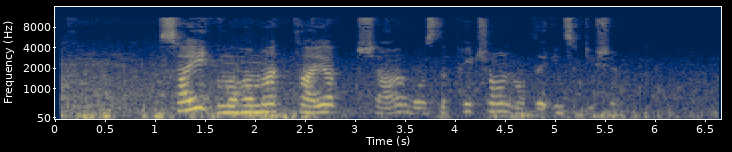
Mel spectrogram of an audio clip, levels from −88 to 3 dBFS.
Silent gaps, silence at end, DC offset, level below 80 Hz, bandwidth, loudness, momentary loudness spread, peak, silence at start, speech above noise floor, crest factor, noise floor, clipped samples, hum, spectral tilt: none; 0.5 s; under 0.1%; -34 dBFS; 11.5 kHz; -18 LUFS; 18 LU; 0 dBFS; 0.05 s; 27 dB; 20 dB; -45 dBFS; under 0.1%; none; -5.5 dB/octave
